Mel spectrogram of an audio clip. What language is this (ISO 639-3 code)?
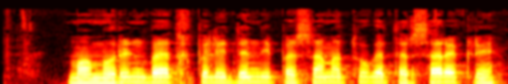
pus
